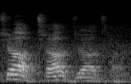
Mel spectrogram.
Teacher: चा छा जा झा स्पर्श होते हैं, जीव अच्छे से स्पर्श हो रही है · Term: स्पर्श संघर्षी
